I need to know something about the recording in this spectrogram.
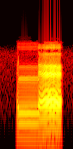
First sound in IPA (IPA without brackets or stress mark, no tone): lː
